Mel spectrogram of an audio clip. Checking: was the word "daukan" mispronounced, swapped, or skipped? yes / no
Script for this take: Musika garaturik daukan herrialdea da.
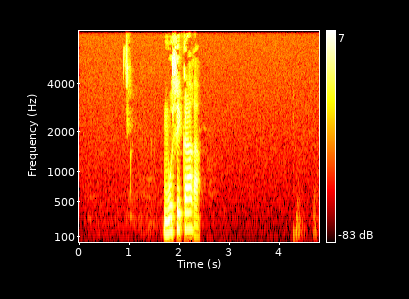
yes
